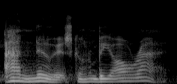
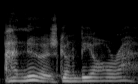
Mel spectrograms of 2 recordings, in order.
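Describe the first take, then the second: First: Quiet conviction. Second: Quiet, faster. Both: Real, not acted. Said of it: "from the depth of my being".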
